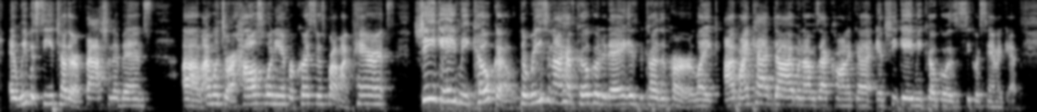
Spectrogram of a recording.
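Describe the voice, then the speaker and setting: A woman with an American accent talks at a very fast pace in a bubbly, animated tone, her fairly high pitch rising and falling with lively intonation. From Pittsburgh, Pennsylvania. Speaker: chemical engineer and livestream host. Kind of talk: casual livestream talk. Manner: loud.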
